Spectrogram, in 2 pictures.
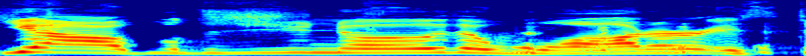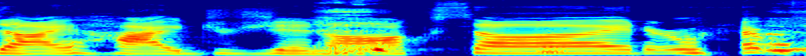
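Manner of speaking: smug, condescending know-it-all explaining tone. Telling a story about mansplaining, acting out the man in a mock-mansplaining voice. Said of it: "mansplaining happens in that voice".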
